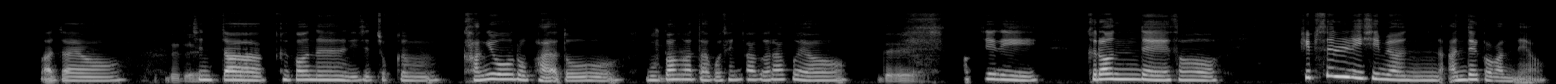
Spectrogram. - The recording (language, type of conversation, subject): Korean, advice, 사회적 압력 속에서도 어떻게 윤리적 판단을 지킬 수 있을까요?
- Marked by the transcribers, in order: other background noise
